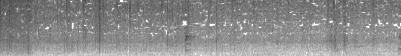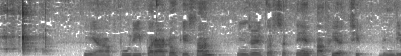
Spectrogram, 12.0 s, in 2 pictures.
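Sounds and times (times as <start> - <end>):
food faintly sizzling in oil: 0.0 - 12.0
fork and spoon clicking and scraping: 6.0 - 6.8.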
